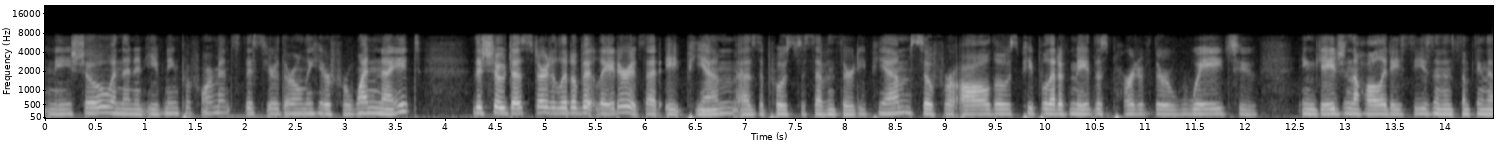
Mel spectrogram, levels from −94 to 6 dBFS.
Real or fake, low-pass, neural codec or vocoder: fake; 7.2 kHz; vocoder, 44.1 kHz, 128 mel bands, Pupu-Vocoder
